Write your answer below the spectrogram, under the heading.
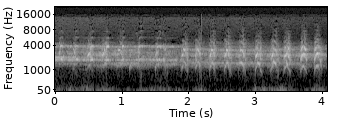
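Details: White-tailed eagles singing in a forest as they come to their nest in Latvia, 18 March 2017, late morning: a quick series of bright, yelping notes, about three per second, pulsing rhythmically over faint low background rumble.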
